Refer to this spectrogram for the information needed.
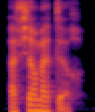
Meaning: affirming, affirmative
- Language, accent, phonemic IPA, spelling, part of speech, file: French, France, /a.fiʁ.ma.tœʁ/, affirmateur, adjective, LL-Q150 (fra)-affirmateur.wav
